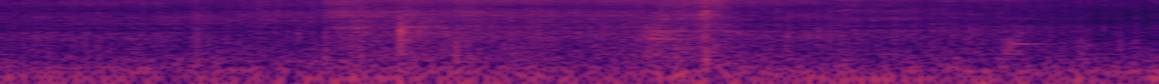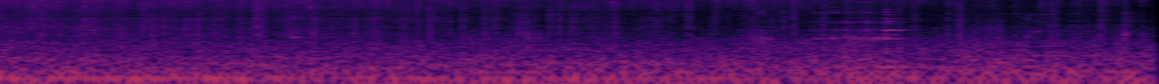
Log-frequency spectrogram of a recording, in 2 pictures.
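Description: Beef patties sizzling on a Blackstone flat-top griddle, with a couple of spatula scrapes under them about a second and a half in. The sizzle fades after about four seconds as the patties come off the heat.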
